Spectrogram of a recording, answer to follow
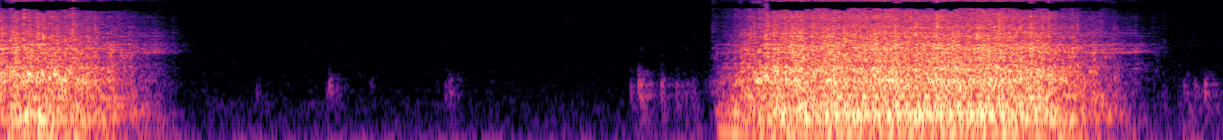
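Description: Brother overlocker (serger) stitching a seam through knit fabric, running in two spurts: one that stops about a second in, then a steady run of about two seconds starting past the middle.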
